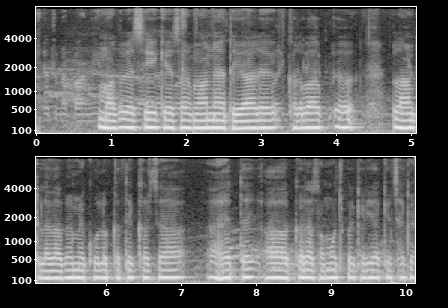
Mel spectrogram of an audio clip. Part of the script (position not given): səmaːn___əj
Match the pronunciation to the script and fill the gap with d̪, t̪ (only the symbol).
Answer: t̪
